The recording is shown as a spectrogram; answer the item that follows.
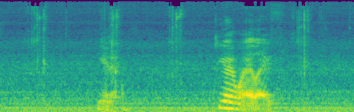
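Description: Scissors snip through a sequin-covered tablecloth in two close bursts, the second longer and louder with a crisp crunchy rasp, while a person talks quietly underneath.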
